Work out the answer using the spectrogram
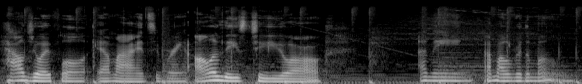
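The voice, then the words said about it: Enthusiastic, less monotone than usual. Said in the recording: “can hear the enthusiasm in my voice. I'm even a little bit outside my monotone.”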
